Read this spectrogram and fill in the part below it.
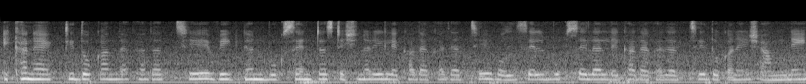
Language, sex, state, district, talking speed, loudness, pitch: Bengali, female, West Bengal, Kolkata, 140 wpm, -15 LUFS, 235 Hz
